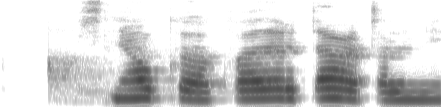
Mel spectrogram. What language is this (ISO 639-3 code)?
isl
